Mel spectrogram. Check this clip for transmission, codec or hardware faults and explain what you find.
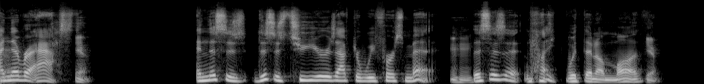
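No transmission, codec or hardware faults are audible anywhere in this speech recording.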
